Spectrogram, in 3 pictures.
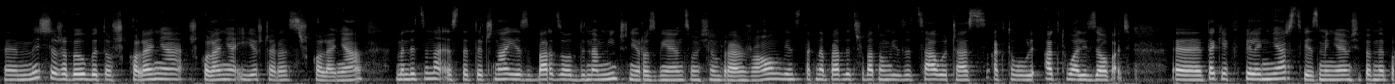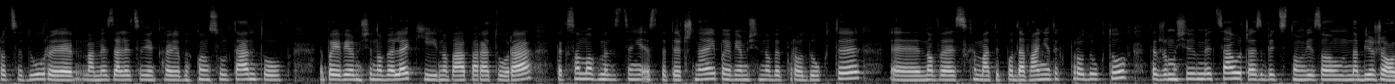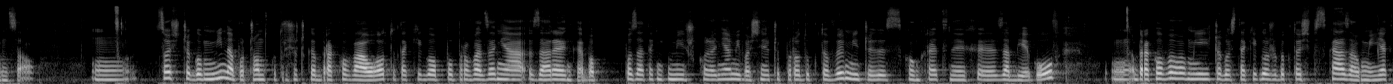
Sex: female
